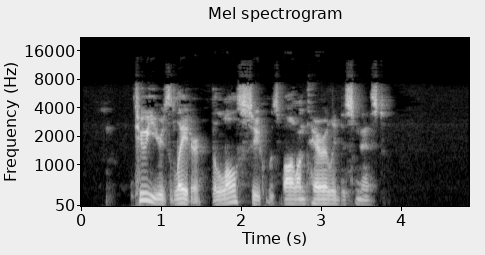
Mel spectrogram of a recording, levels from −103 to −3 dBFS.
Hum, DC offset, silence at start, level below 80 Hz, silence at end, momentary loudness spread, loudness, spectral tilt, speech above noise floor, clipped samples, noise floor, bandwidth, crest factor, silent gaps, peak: none; under 0.1%; 0.7 s; -60 dBFS; 1.05 s; 7 LU; -20 LUFS; -3.5 dB/octave; 57 dB; under 0.1%; -78 dBFS; 9.2 kHz; 20 dB; none; -2 dBFS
